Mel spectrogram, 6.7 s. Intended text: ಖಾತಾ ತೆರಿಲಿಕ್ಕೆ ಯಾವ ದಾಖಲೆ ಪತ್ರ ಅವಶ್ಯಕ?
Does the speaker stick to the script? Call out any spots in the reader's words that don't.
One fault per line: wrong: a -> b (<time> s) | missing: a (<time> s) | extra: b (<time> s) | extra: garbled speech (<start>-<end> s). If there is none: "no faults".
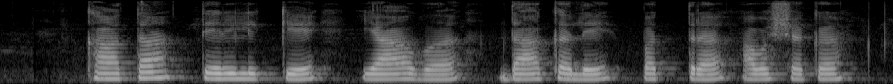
no faults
